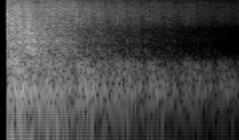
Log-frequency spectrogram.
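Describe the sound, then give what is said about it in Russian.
A single loud gunshot from a handgun held to a temple: a sharp, powerful blast at the start, then a long rumbling ring-out that fades slowly, with no voices. “Прозвучал выстрел”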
